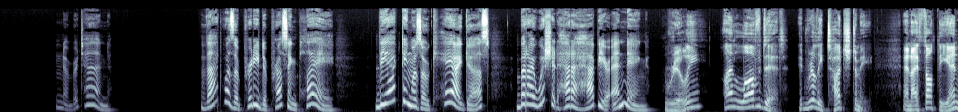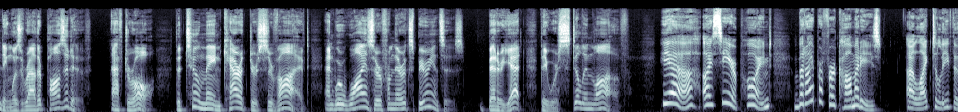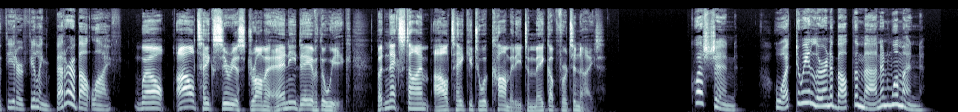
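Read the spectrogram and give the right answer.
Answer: They have different tastes: one prefers comedies, the other serious drama.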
